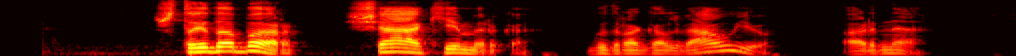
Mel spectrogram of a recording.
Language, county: Lithuanian, Kaunas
